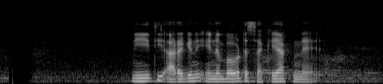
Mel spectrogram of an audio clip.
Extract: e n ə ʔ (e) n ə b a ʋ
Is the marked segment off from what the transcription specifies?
no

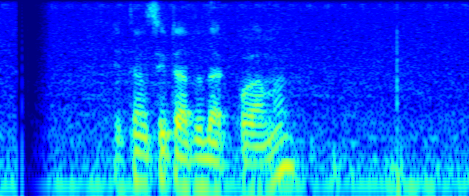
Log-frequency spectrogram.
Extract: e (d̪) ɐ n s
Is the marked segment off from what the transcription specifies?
yes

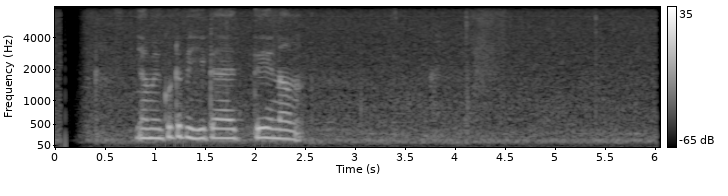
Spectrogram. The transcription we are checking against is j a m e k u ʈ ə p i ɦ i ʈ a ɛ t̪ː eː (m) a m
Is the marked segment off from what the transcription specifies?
yes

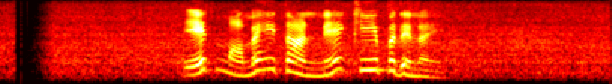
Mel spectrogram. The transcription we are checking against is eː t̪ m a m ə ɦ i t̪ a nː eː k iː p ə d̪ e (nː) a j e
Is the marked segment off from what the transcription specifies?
yes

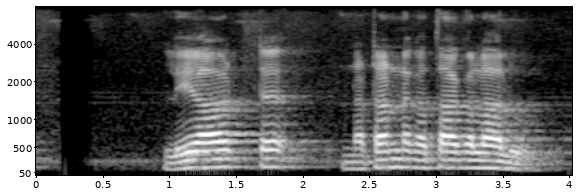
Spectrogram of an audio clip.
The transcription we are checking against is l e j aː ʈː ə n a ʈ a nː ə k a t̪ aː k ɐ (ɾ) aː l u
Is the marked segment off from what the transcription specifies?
yes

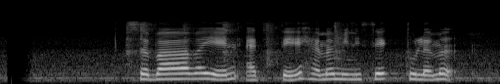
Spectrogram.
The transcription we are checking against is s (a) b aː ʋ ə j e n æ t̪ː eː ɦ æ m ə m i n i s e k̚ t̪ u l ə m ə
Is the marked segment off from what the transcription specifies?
yes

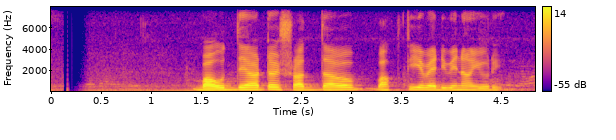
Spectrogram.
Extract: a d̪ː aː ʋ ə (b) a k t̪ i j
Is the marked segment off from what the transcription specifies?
no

